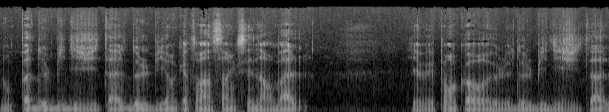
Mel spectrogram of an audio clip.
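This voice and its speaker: A man with a very deep, low voice and a dark, mellow tone speaks in a flat monotone. His pace is fairly slow, with long, frequent pauses. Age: 40s. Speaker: film reviewer. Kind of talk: solo film review podcast. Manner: hesitant, many filler sounds.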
